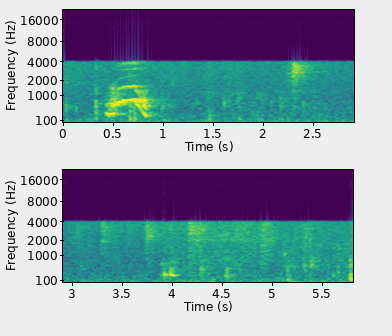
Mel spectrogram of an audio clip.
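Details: Four Irish Water Spaniel puppies play indoors with their bichon frise companion; one short, high whining yelp with clear harmonics rises and falls in under half a second near the start, then scuffling, paw patter and faint soft squeaks follow.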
